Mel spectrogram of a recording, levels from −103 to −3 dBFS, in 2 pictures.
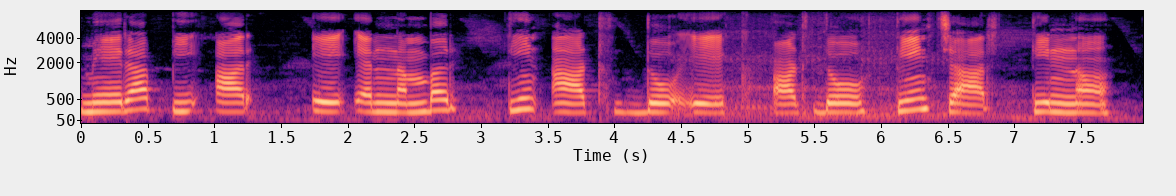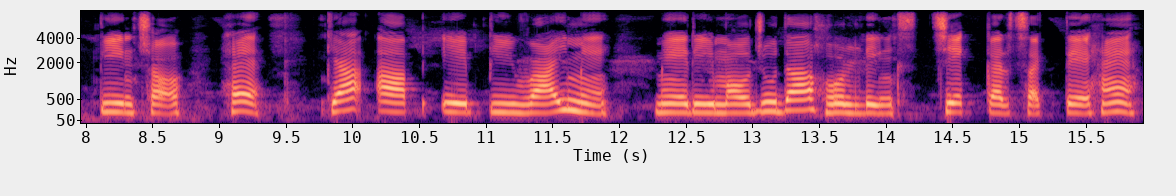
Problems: constant background noise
